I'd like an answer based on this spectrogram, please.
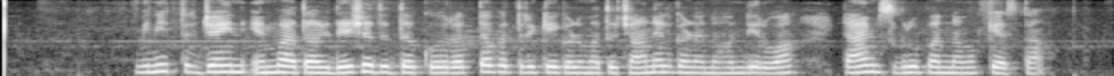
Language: Kannada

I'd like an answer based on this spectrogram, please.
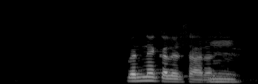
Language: Gujarati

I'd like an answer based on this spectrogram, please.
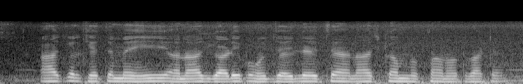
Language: Bhojpuri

